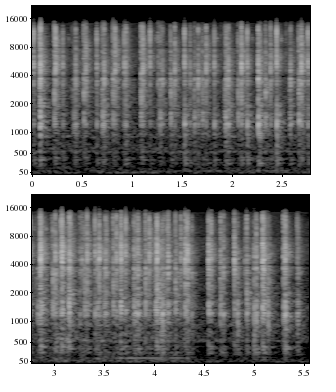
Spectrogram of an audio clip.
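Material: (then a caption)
Stone. Long acrylic nails tap rapidly on a large, solid, polished granite-marble stone countertop. The result is a dense run of sharp, bright clicks with very little ring, pausing briefly just before the end before picking back up.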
